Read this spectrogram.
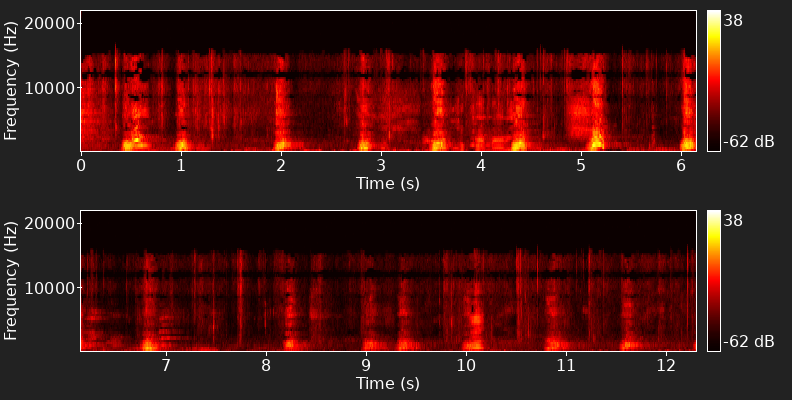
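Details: A Maltese x Chihuahua confronting a mastiff keeps up high-pitched, sharp barks roughly every half second to second, some doubled, with a brief squeal near the middle and people's voices in the background.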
